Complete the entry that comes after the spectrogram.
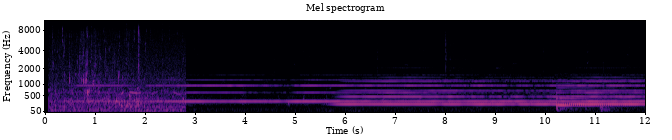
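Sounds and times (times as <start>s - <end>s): small water splashes: 0.1s - 2.8s
water lapping among rocks: 0.1s - 2.8s
sustained musical chord: 0.6s - 12.0s.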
